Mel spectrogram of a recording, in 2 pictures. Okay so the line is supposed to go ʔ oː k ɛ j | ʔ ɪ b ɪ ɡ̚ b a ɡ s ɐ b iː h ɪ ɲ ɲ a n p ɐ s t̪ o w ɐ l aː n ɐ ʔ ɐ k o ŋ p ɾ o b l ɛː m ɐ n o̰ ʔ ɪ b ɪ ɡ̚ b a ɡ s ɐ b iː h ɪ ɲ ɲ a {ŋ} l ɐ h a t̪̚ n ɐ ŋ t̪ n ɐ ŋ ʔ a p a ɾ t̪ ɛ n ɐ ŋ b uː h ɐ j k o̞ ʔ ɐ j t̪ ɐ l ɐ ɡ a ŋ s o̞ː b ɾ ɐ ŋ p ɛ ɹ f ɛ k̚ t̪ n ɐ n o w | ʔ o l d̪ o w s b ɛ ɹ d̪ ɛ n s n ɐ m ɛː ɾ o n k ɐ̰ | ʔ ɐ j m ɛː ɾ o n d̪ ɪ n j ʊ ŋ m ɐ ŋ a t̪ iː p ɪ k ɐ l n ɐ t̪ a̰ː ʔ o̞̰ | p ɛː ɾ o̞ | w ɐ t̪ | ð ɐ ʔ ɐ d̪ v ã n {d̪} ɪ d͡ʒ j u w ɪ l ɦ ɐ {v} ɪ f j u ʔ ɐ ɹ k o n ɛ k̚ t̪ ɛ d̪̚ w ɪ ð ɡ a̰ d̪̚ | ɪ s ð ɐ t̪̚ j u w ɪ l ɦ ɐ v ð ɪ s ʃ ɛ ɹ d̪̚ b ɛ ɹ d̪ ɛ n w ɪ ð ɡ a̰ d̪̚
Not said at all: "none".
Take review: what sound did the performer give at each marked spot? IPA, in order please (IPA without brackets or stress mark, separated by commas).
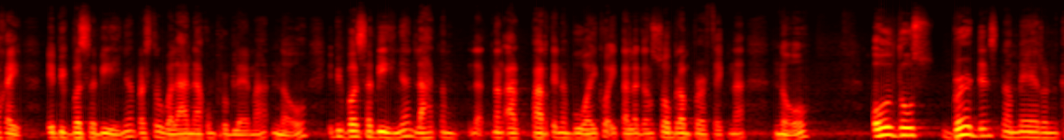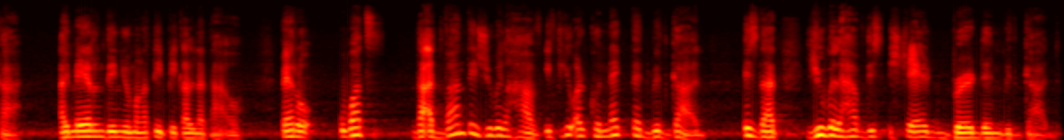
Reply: n, t̪, v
